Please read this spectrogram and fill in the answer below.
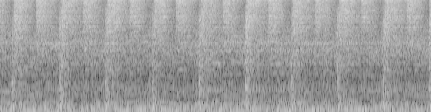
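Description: Heavy metal band playing live: the drum kit keeps a steady, fast beat under sustained guitar and bass.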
